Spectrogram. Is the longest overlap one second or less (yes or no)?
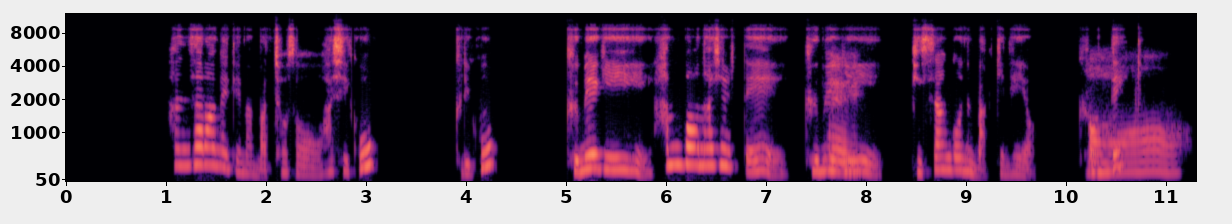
yes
